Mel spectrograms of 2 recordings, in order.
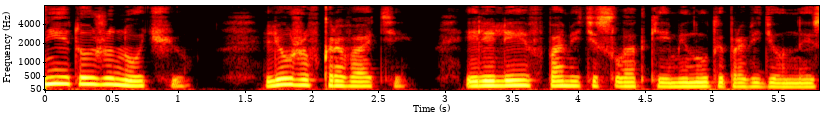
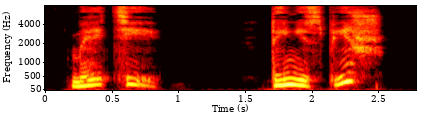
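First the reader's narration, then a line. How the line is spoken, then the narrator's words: Loud whispered question. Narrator (Russian): громким шепотом спросила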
